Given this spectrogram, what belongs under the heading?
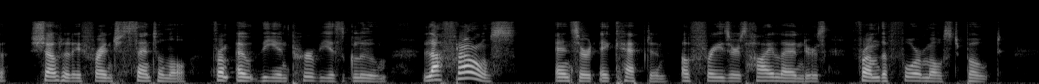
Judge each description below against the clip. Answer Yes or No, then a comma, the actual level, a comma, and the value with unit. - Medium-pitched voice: Yes, medium, 160 Hz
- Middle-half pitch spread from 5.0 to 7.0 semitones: No, narrow, 2.4 semitones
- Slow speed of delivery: Yes, slow, 125 wpm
